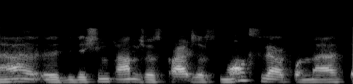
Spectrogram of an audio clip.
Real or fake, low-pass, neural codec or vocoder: fake; 5.4 kHz; codec, 32 kHz, 1.9 kbps, SNAC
